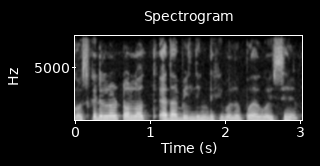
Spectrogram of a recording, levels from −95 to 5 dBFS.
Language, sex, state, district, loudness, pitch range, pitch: Assamese, female, Assam, Kamrup Metropolitan, -16 LUFS, 200-235 Hz, 210 Hz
